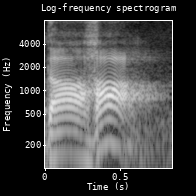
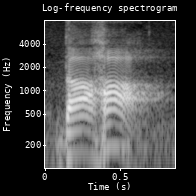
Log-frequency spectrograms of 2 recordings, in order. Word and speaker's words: Daha: called dasas in Iranian in Persian you don't pronounce the S you pronounce it as H when we say s they say h when we say Dasa they say they say uh daha daha right and uh when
